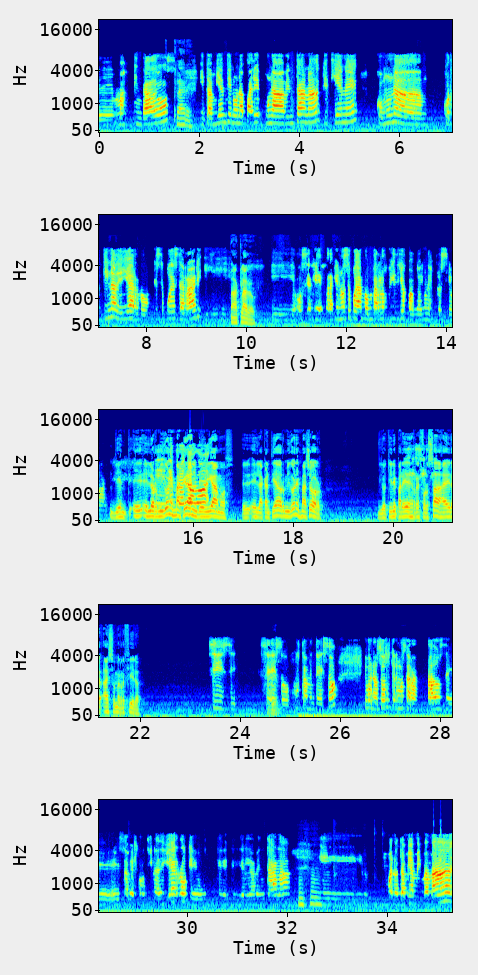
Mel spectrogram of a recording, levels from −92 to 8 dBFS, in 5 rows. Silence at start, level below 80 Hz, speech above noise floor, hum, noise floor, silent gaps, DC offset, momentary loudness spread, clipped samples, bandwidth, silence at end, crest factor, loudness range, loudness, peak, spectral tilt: 0 s; -50 dBFS; 30 dB; none; -51 dBFS; none; under 0.1%; 20 LU; under 0.1%; 11.5 kHz; 0 s; 22 dB; 12 LU; -19 LUFS; 0 dBFS; -3.5 dB/octave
